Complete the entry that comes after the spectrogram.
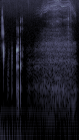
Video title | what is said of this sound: Designing a Better and More Attractive Microphone Shockmount? | I can tap on this thing and you hear nothing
